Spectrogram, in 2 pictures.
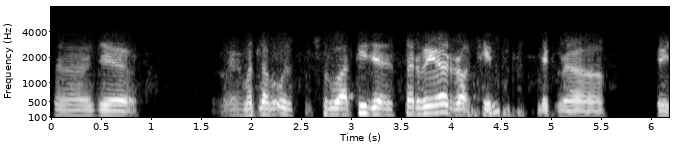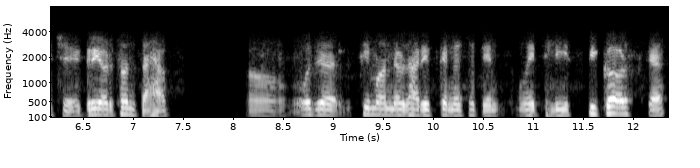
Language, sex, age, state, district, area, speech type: Maithili, male, 30-45, Bihar, Madhubani, rural, conversation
